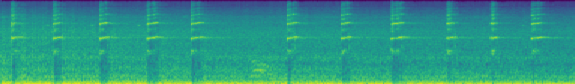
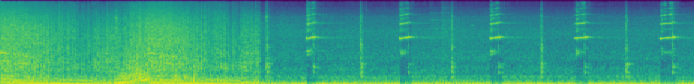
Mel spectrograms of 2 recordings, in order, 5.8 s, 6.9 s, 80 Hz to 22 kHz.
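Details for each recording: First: Porsche 930 Turbo at idle, engine bay: sharp, high chirping squeaks about twice a second over a steady idle, traced to a dry, squeaky throttle linkage. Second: Porsche 930 Turbo after engine work, belts being tightened in hot, humid conditions: engine revs up cleanly then drops to a steady, deep idle with no knock or misfire; a squeak had been traced to the throttle linkage area, where a mouse was found.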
